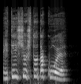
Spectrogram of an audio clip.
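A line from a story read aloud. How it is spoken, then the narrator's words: Yelling. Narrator (Russian): заорал я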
